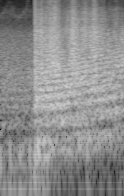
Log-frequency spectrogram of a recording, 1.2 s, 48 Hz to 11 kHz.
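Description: A Cobra attack helicopter fires a 2.75-inch rocket in forward flight, a sudden loud whooshing blast that cuts in and sustains a broad roar over the helicopter's rotor hum.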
